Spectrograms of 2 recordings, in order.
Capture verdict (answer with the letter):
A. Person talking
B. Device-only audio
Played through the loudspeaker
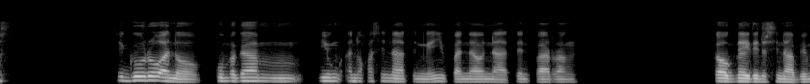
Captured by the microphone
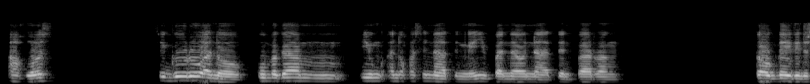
B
